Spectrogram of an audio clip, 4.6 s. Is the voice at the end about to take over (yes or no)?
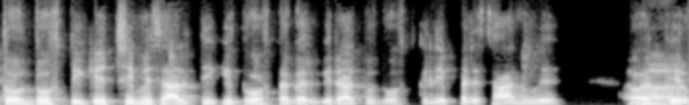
no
